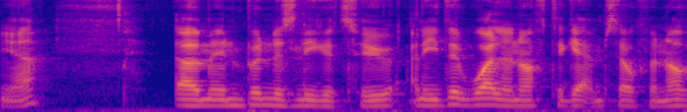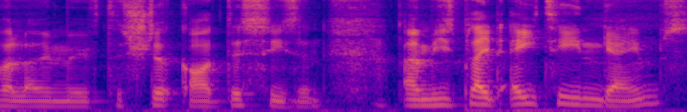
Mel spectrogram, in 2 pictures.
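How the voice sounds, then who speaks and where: On a very clean recording with a silent background, a man with a normal speaking voice talks at a fairly quick pace, at medium pitch and with fairly even intonation. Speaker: football podcast co-host. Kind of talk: casual chat. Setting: studio.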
